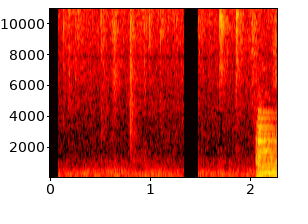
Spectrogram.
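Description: Wood fire crackling faintly, with a short break in the sound about one and a half seconds in.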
